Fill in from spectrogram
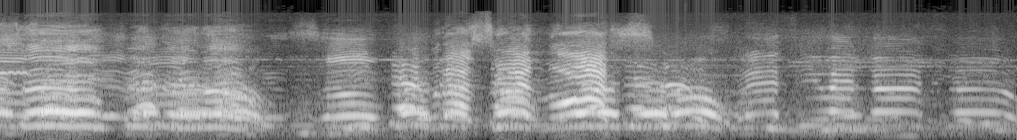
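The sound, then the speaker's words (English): A couple dozen Bolsonaro-supporting protesters outside Rio de Janeiro, Brazil, shout the slogan "federal intervention" in unison: loud, rhythmic chanting with strained, high-pitched voices rising and falling in repeated bursts. “A couple dozen protesters, they're shouting federal intervention.”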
